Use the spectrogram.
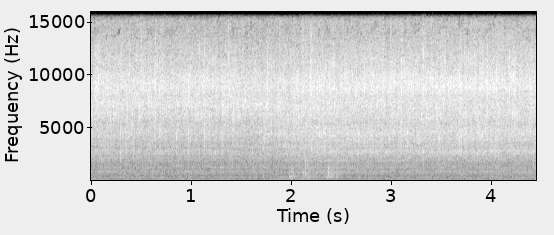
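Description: Food sautés with a pinch of turmeric in a pan, giving a faint, even sizzle that runs steadily throughout, with a couple of soft knocks midway and no talking.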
